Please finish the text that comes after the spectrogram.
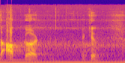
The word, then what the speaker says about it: avant-garde: The pronunciation is avant-garde. So in this regard, and that is also the main principle of modernism.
